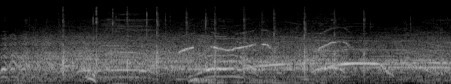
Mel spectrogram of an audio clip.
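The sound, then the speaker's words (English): A large crowd roars steadily, with scattered whoops and shouts rising above a dense wash of cheering and clapping that carries on throughout without a break. “Crowd's enjoying this.”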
